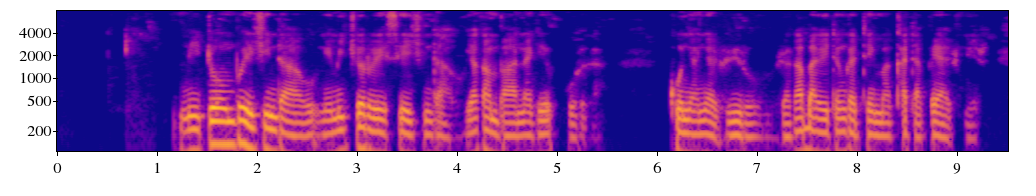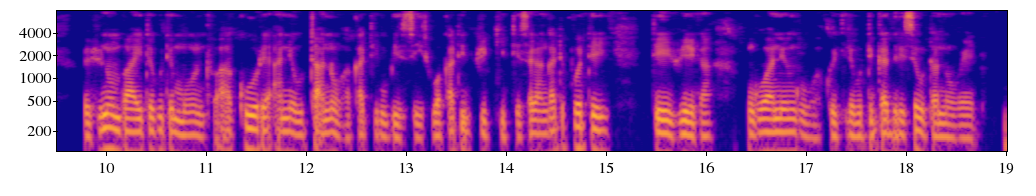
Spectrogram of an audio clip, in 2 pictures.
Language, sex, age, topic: Ndau, male, 25-35, health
